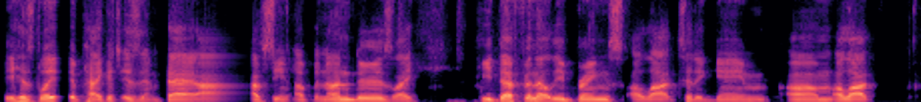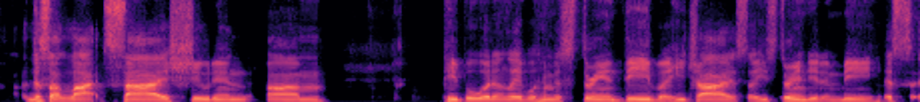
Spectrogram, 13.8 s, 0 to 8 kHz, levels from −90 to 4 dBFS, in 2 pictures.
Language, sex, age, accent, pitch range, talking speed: English, male, 20-39, American, 110-125 Hz, 205 wpm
